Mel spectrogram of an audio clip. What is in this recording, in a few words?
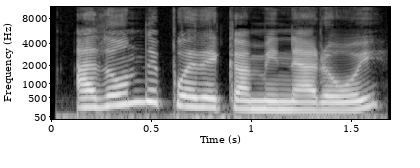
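To Where Can You Walk Today, Spanish, female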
